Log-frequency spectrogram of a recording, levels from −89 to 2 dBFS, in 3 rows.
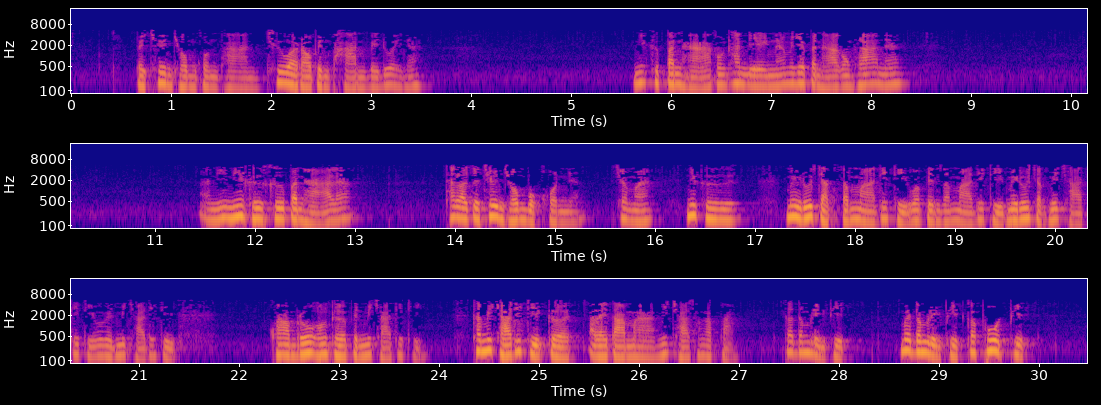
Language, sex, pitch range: English, male, 130-165 Hz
